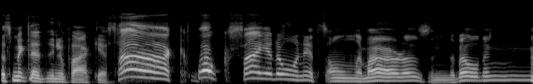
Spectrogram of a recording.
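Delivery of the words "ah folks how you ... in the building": put-on very slow old-timey drawl, pitched up. Speaker pretends someone born in the 1930s hosts the podcast; old Tommy voice. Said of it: "old Tommy voice".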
